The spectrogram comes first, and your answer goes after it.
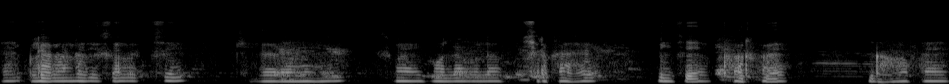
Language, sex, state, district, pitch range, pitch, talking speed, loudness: Hindi, male, Chhattisgarh, Raigarh, 145-160 Hz, 150 Hz, 105 wpm, -38 LUFS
